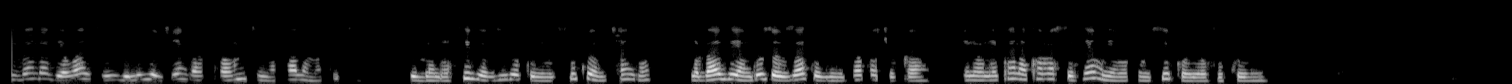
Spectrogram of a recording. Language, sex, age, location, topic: Swahili, female, 25-35, Mombasa, government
